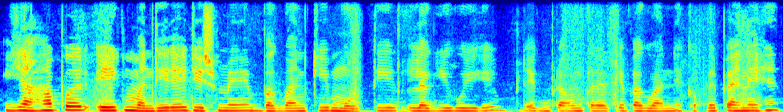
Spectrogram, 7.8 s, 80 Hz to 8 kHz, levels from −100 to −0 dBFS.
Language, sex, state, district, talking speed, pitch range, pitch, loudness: Hindi, female, Haryana, Rohtak, 160 wpm, 195-215 Hz, 205 Hz, -17 LUFS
